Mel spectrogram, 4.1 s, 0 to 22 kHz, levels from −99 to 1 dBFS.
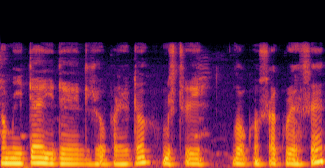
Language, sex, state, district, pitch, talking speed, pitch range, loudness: Nagamese, male, Nagaland, Kohima, 115 Hz, 150 wpm, 105-120 Hz, -15 LUFS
